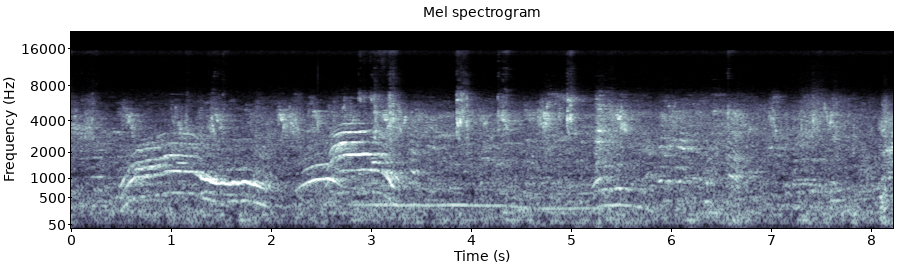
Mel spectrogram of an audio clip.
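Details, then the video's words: Two cats fighting, trading drawn-out wailing yowls with rising and falling tones, several harmonic calls overlapping in the first three seconds and a lower moaning growl near four seconds, then quieter whines; faint voices behind. "2 cat fight voice"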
